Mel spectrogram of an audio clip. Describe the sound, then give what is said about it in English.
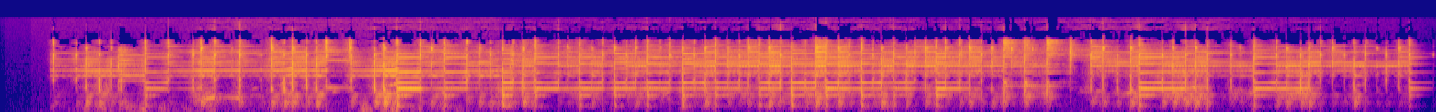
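Hammers rapidly strike ringing rocks, producing a dense stream of bright, bell-like clinks at many different pitches that overlap and sustain for about fourteen seconds, with no talking. “What you're doing is you're taking hammers and you're hitting rocks. These are rocks. They're known as the ringing rocks.”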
